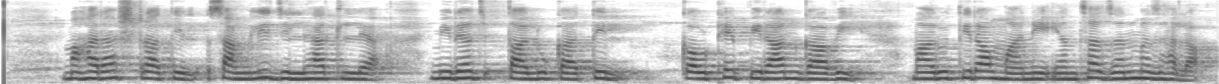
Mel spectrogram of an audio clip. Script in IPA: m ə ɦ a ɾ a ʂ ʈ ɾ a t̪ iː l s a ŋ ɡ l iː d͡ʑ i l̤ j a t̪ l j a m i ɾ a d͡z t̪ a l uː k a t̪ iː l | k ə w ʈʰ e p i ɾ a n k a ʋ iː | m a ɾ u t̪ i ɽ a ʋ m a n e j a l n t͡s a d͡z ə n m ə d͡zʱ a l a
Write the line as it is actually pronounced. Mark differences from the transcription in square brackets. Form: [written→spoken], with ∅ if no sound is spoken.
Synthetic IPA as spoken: m ə ɦ a ɾ a ʂ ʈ ɾ a t̪ iː l s a ŋ ɡ l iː d͡ʑ i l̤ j a t̪ l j a m i ɾ [a→ə] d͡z t̪ a l [uː→u] k a t̪ iː l | k ə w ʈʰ e p i ɾ a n [k→ɡ] a ʋ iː | m a ɾ u t̪ i [ɽ→ɾ] a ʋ m a n e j a [l→∅] n t͡s a d͡z ə n m ə d͡zʱ a l a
